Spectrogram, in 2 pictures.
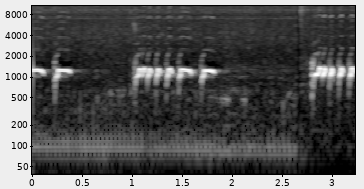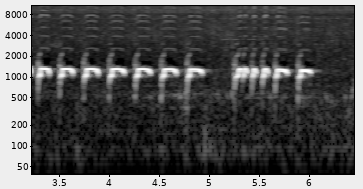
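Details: Zebra dove, local type, giving training song for other doves: several phrases of a fast stutter of short notes leading into a steady series of longer notes at about four per second, with low hum early on.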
